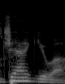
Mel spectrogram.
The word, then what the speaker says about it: Jaguar: Also, Jaguar, pronounced Jaguar. Jaguar.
